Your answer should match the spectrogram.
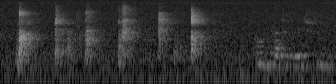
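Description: Slow, deliberate handclapping: six sharp claps at a steady pace of about two a second, stopping about two and a half seconds in. A faint voice follows near the end.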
